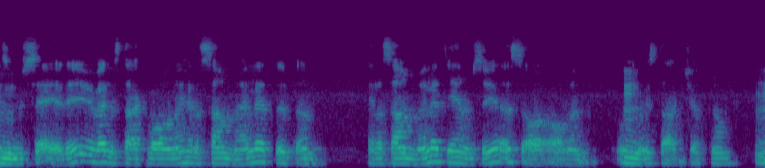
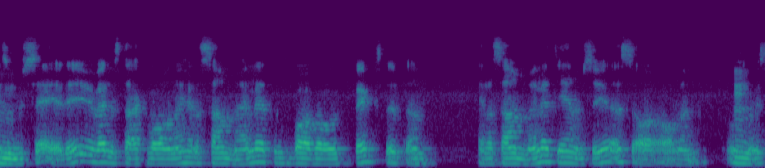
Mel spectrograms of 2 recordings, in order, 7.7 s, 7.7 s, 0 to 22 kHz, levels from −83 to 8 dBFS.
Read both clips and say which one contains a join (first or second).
first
